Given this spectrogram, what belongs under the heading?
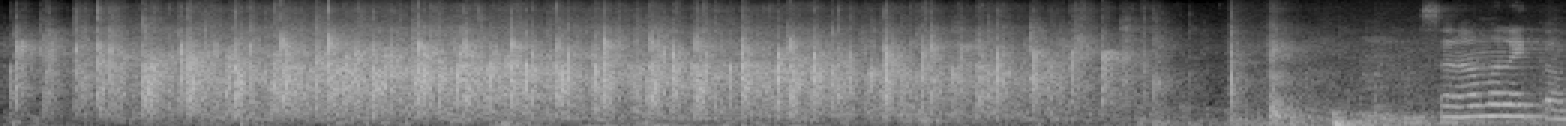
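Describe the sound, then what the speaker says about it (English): A community audience at a Ramadan program greets a student reciter with loud, steady applause that tapers off, followed by a voice beginning to speak. "Let's greet her with a round of applause"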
